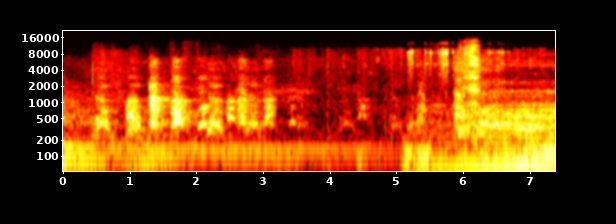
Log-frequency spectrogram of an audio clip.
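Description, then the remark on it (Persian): Young dogs of a newer breed bark in a quick run of about eight sharp yaps over a few seconds, then fall quiet as a steady low rumble fills the background. “چه سگای خوبی. راستش اینا رو تا حالا ندیده بودم.”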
